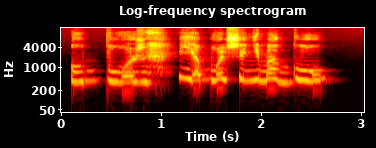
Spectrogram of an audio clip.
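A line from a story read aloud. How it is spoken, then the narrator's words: Moaning. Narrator (Russian): застонала городская мышь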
